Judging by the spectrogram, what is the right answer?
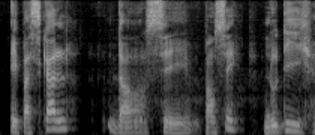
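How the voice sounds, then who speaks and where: A very clean recording, silent background, pitch swinging very widely. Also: man. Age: 80s+. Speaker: retiree, host's grandfather. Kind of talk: interview.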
